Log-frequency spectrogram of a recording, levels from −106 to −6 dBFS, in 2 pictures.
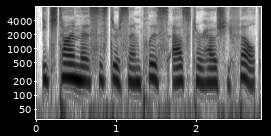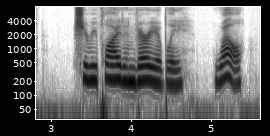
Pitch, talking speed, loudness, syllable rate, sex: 200 Hz, 150 wpm, -17 LUFS, 4.9 syllables/s, female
